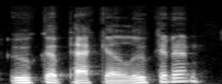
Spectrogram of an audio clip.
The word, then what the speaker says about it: Ukko-Pekka Luukkonen: I mean, also, like, I can never say his name right, but Ukko-Pekka Luukkonen. Did I get it? – You got it. You nailed it.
